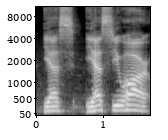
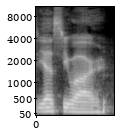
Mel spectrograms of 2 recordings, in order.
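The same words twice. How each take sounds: First: Rising loud, insistent cut-in; loud interjection. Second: Slow, drawn-out mock retort; mock lawyer retort. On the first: Real, not acted. Lawyer overriding the questioner, loud and insistent. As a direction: lawyer cutting in to shut the question down. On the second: Commentator mimicking the lawyer's retort, slow mocking. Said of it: "The lawyer says".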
